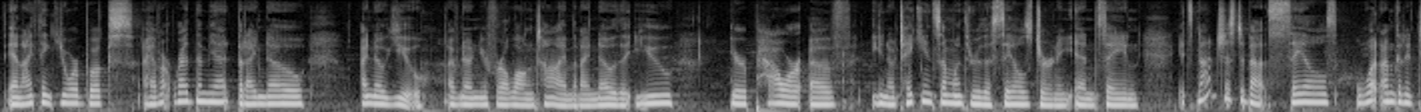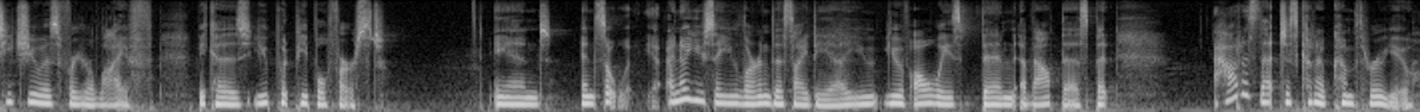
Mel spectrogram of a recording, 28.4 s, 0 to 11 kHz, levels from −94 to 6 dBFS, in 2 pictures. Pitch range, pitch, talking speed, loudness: 155-190 Hz, 170 Hz, 185 wpm, -23 LUFS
